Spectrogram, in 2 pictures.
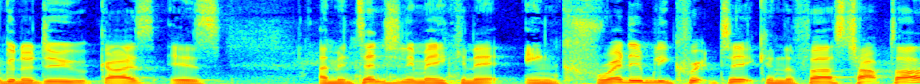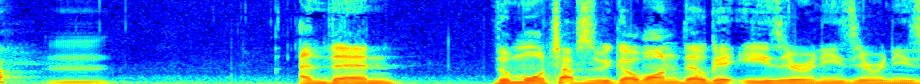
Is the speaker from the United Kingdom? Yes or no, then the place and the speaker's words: yes; England, United Kingdom; So I grew up in England.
